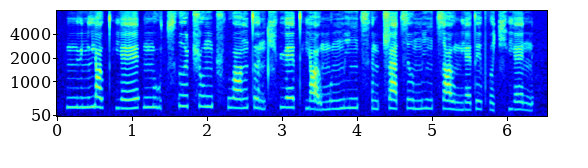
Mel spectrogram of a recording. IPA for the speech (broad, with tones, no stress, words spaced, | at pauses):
n̪y˧˥nljɑ˧ʊ̯t̪ʰjɛ˧˥ | n̪ṵ˨˩ t͡sʰɹ̩˥ʈ͡ʂʊ˥ŋʈ͡ʂʰwɑ˧˥ŋ t̪ə̰˨˩nt͡ɕʰɥɛ˥ t̪ʰjɑ̰˨˩ʊ̯mʊ˧˥ŋmi˥ŋt͡sʰə˨n ʈ͡ʂä˥˧t͡sɹ̩˥˧mi˥˧ŋt͡sɑ˥˩ʊ̯ n̪jɛ˧˥t̪e˧ɪ̯pʰɤ˩ t͡ɕʰjɛ˥˩n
